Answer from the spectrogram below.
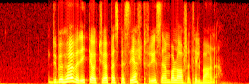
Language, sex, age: Norwegian, female, 29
